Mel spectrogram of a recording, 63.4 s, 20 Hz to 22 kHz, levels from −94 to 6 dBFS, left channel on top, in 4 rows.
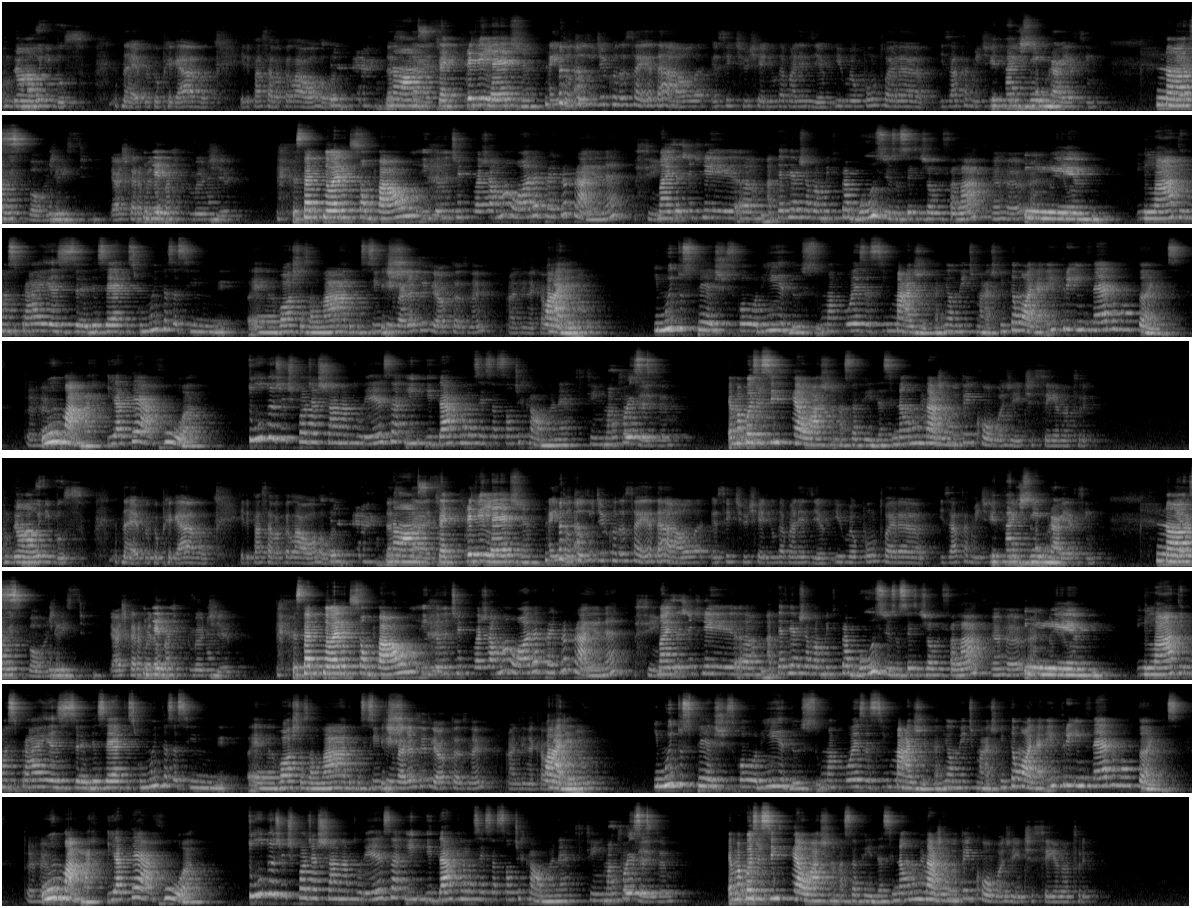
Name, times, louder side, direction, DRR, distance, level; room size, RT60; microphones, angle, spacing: voice 1, 0.0-4.5 5.1-6.2 7.3-13.5 14.0-14.6 14.9-16.8 17.3-18.9 19.5-19.9 21.5-21.9 24.3-25.0 29.1-30.2 36.7-38.2 38.5-39.6 47.9-48.3 55.4-56.6 57.4-57.8 59.8-62.0, right 3 dB, 45° right, 2 dB, 0.7 m, -44 dB
voice 2, 4.4-7.2 7.4-7.7 13.2-14.1 15.4-15.9 16.5-16.7 17.8-18.1 18.6-18.7 19.7-24.1 24.6-28.9 29.5-30.5 31.0-34.7 35.0-37.2 39.0-39.4 40.4-47.3 48.1-50.3 50.9-55.3 55.6-56.2 57.3-60.4, right 2 dB, 20° right, 4 dB, 0.9 m, -34 dB
10.0 x 7.1 x 3.4 m, 0.75 s
head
